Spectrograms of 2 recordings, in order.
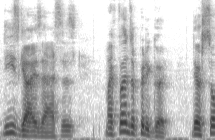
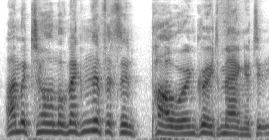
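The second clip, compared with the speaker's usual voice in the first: pompous, snooty, higher and louder; booming haughty talking book; Grimoire Weiss; 6 semitones higher, 8 dB louder than usual. Retold or imitated. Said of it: "that's how he sounds".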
